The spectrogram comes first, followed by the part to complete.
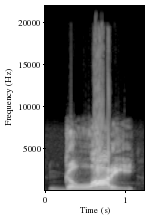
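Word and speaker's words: Gillotte: I cannot pronounce this kid's name to save my life. Fourth round Ashton Galotti. Every time I come up with a pronunciation that I see the pronunciation for it, somebody tells me, "Nope, you're wrong." So now it's Ashton Galott, edge rusher out of Louisville.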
